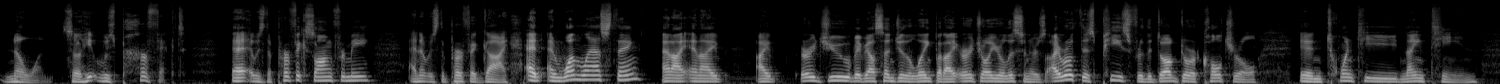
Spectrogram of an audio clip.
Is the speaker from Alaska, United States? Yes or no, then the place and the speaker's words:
no; Freehold, New Jersey, United States; also born or lived in Bronx, New York; we moved from the Bronx, New York, to Freehold, New Jersey in nineteen seventy-two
